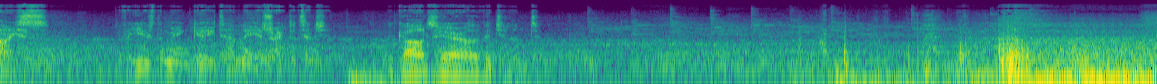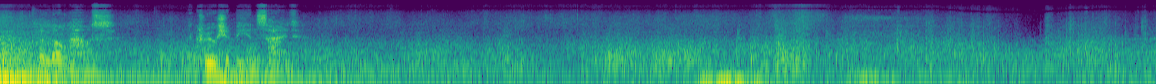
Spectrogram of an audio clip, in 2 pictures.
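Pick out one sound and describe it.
Footsteps crunch softly through snow.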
